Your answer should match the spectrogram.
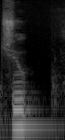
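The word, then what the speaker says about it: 죽: I think it can be called kanji, or I don't really know the pronunciation. In Korean they call it juk, J-U-K, and I have that right here.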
